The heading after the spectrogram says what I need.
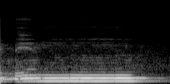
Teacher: یہاں نون ساکن کے بعد شین ہے، غنہ کریں گے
